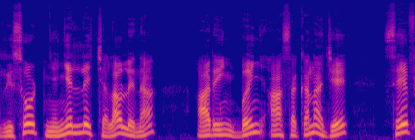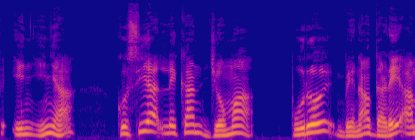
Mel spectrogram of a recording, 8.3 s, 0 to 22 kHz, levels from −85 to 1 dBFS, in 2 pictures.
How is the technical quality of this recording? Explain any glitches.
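The technical quality of this recording is good, with no glitches to explain.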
